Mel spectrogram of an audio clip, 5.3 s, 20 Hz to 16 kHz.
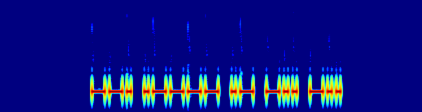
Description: Morse code, heard as a keyed tone, about 22 wpm, 700 Hz. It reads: G1ADD
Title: DXCC-100 Call Signs - 5 Characters - 22wpm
